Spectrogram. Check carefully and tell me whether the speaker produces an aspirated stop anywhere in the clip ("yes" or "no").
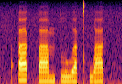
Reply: yes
